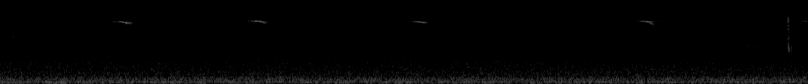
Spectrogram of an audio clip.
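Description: Four short, high-pitched chirps from a small bird, each a quick downward slide, spaced one to two seconds apart over faint background noise.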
